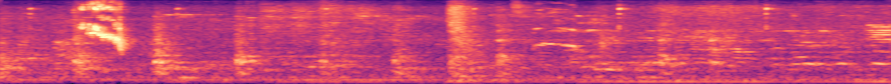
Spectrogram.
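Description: A budgerigar gives one sharp, high, downward-sweeping chirp, followed by fainter twittering, a soft click and low room hum.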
